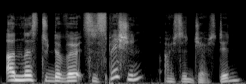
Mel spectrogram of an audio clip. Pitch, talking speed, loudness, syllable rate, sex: 170 Hz, 145 wpm, -18 LUFS, 5.7 syllables/s, female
